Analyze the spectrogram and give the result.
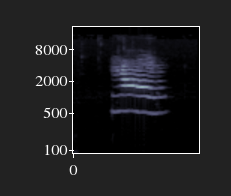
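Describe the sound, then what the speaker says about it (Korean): A single cat's meow, clear and close, a drawn-out tonal cry lasting under a second against silence, used as a sound effect in a Korean folk tale about a king at Sangwonsa temple. "어디선가 고양이 한 마리가 나타나 임금의 바지자락을 물고 법당 안으로 못 들어가게 하였습니다."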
